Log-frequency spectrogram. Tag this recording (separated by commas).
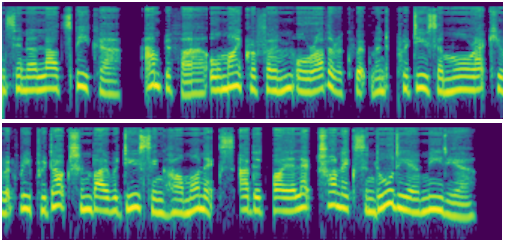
Speech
